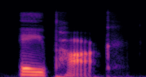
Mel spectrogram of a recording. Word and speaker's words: Epoch: And by the way, that is pronounced Epoch.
